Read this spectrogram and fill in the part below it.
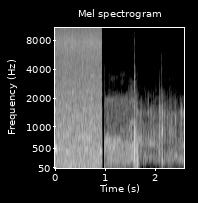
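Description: Water sloshes and gurgles, heard muffled at the water's surface.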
